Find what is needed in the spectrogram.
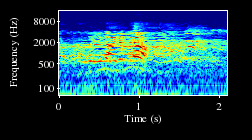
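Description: Faint, short squeaks of basketball sneakers on a hardwood gym floor as players run and change direction, several in quick succession with the loudest about a second in, over low voices from the gym.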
